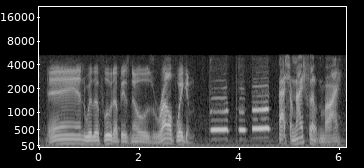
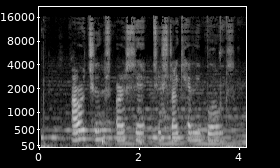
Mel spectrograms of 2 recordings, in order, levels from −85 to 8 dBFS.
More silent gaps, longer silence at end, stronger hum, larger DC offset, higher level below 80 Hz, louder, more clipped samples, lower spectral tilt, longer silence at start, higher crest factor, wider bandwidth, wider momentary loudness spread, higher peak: neither; about the same, 0.1 s vs 0 s; first, 60 Hz at -50 dBFS vs none; first, 0.3% vs under 0.1%; about the same, -50 dBFS vs -50 dBFS; about the same, -20 LUFS vs -20 LUFS; neither; first, -6 dB/octave vs -3.5 dB/octave; about the same, 0.1 s vs 0 s; about the same, 16 dB vs 20 dB; second, 5.4 kHz vs 17 kHz; second, 5 LU vs 14 LU; second, -6 dBFS vs 0 dBFS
